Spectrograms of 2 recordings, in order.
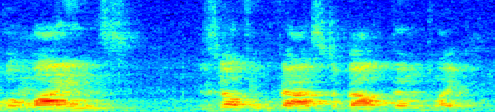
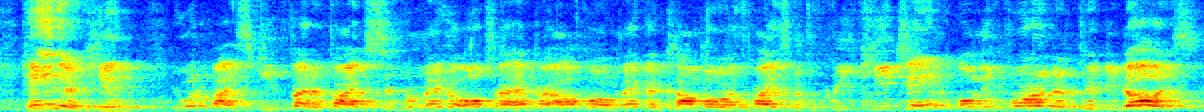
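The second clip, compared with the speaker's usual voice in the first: loud, higher hard-sell pitch; game store clerk hard-selling a kid; pushy salesman; 6 semitones higher, 10 dB louder than usual. Retold or imitated. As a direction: sell it fast and eager. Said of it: "people at the game store who try to sell".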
